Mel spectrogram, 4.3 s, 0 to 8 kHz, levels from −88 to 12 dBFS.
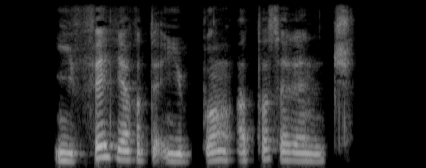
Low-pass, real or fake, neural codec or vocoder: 7.2 kHz; real; none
